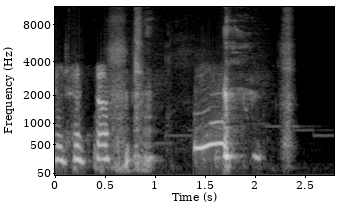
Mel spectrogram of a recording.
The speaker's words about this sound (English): Oh my God, you made me almost cough up.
